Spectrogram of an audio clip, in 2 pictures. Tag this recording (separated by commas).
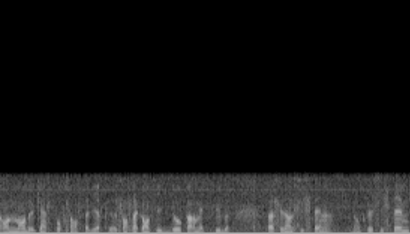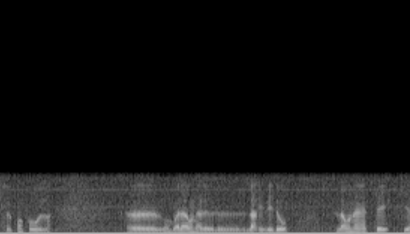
Speech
